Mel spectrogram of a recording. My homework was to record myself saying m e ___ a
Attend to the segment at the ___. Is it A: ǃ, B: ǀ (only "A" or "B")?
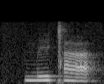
B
